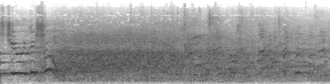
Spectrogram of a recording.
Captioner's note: audience laughing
